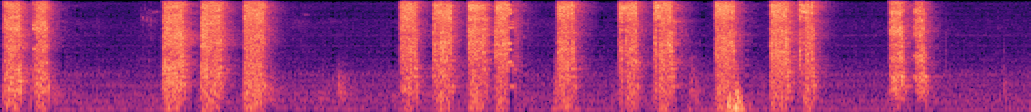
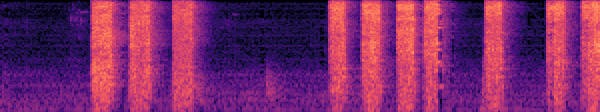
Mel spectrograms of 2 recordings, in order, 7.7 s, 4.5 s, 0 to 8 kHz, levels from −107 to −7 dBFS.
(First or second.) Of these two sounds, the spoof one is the first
